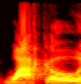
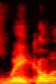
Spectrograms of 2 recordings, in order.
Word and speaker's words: Waco: Rosalie's like, wacko and Lubique. I love it. That's good, Rosalie. For those in Texas, yes, Rosalie just butchered your town. It's Waco and Lubbock, and he's in Texas.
